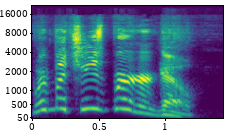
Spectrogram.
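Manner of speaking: high, confused villager voice.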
